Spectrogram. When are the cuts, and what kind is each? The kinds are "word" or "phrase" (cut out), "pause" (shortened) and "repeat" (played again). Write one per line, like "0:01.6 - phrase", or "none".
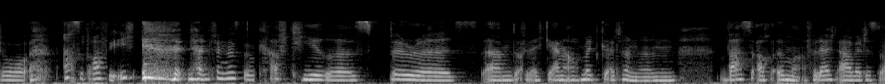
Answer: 0:01.1 - word
0:02.5 - word
0:05.2 - word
